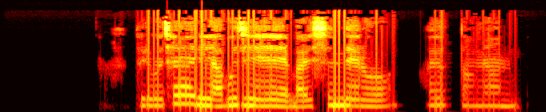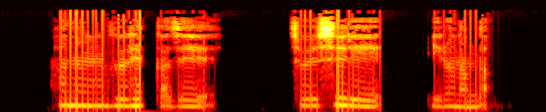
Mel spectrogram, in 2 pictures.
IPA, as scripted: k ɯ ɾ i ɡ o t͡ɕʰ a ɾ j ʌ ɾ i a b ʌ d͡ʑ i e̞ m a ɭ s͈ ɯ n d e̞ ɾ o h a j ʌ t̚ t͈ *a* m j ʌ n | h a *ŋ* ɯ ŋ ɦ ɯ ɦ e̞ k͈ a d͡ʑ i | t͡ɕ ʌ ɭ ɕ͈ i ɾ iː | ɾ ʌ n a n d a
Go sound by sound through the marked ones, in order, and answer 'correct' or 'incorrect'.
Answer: incorrect, incorrect

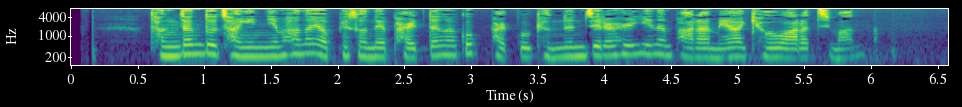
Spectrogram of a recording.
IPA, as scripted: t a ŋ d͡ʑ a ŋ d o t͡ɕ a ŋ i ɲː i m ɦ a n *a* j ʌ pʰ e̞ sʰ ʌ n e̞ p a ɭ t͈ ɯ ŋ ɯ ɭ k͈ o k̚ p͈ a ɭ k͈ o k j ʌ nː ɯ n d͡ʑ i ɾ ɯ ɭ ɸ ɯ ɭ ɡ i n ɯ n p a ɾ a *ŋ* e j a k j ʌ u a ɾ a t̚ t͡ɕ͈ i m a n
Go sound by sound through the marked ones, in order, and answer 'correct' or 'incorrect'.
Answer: correct, incorrect

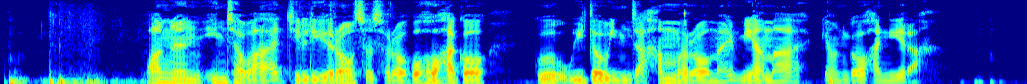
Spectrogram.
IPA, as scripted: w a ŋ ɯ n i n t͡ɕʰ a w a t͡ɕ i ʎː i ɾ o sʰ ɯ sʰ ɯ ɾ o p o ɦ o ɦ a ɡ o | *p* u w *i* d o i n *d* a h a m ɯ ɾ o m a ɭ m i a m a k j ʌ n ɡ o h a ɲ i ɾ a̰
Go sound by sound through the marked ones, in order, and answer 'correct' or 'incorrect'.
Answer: incorrect, correct, incorrect

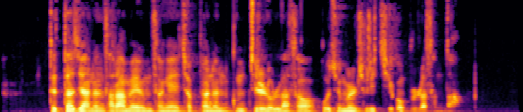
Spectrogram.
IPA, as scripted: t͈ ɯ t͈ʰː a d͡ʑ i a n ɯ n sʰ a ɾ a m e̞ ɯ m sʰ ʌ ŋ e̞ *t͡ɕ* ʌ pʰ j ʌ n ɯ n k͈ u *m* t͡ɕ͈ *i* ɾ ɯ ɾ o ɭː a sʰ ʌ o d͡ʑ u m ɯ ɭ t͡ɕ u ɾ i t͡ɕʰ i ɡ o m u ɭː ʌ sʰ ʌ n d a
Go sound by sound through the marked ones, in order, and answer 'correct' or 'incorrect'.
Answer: correct, correct, correct

